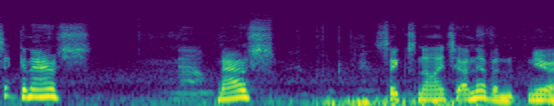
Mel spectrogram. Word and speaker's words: Knaus: Is that how you pronounce it? Knaus? Knaus.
